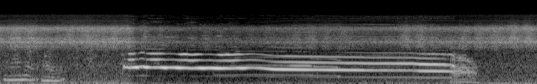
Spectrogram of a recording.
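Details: Cat's sustained eerie wail: a short low sound, then one long level yowl lasting about three seconds that sags slightly before cutting off, over constant background hiss.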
